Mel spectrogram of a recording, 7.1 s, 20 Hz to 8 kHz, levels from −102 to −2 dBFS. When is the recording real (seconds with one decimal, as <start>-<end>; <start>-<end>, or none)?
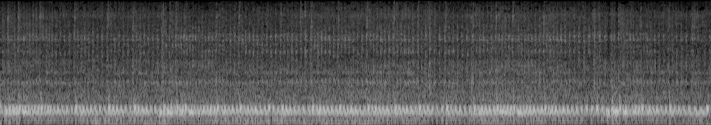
0.5-7.1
